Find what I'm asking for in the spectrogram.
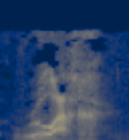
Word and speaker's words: Ruach: That's R long U A C H, Ruach.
